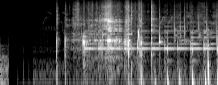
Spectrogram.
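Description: Animated logo bumper soundtrack starting after a short silent gap about a second in: rapid metallic clinks and taps over a steady held tone.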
